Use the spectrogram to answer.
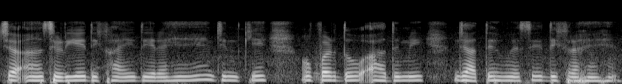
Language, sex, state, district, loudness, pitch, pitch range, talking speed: Hindi, female, Chhattisgarh, Rajnandgaon, -17 LUFS, 185 Hz, 175-190 Hz, 165 wpm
